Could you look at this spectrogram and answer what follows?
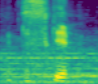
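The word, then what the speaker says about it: Schiit: So it's S-C-H-I-I-T. – Okay. – Skitta. I forget how, like, the real pronounce. I think it's pronounced like Skitta.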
